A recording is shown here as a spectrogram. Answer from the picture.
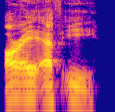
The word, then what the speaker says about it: Rafe: The ultimate goal for me is I forget to say how to say his name is Raph from Uncharted 4. – Rafe. – It might be Rafe. – Yeah. R-A-F-E.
